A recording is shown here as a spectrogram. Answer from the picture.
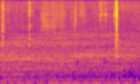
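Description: Steady drone of a distant leaf blower in the background, with a few faint ticks and one sharper click near the end as the knife and the freshly cut paracord are handled.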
